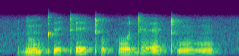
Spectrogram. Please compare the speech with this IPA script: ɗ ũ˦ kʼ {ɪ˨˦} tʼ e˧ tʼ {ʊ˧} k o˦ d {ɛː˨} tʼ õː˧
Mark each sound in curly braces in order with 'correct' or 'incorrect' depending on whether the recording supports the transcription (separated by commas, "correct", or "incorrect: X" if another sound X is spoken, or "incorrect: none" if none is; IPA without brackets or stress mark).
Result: correct, correct, correct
